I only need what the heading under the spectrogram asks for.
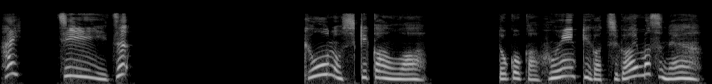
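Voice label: HELLO Japanese, Voice; GF Alarm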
